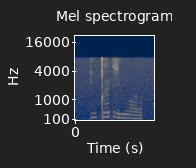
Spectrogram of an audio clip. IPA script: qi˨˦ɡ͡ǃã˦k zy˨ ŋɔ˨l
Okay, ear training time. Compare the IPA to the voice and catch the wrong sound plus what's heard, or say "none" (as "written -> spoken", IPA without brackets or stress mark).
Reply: q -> k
